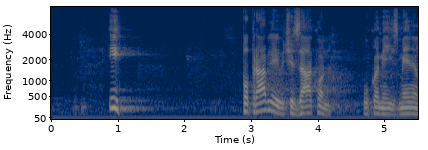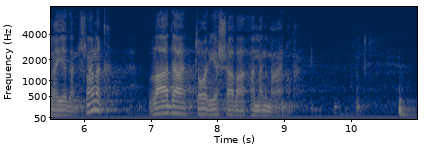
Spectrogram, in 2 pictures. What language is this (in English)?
Croatian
